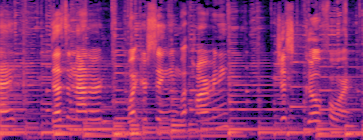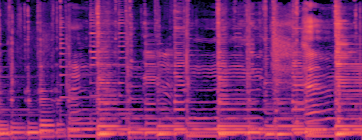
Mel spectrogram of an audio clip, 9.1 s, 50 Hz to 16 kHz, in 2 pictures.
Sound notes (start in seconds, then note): 5.3 humming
